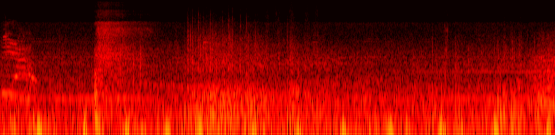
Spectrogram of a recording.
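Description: Aircraft engines drone overhead.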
